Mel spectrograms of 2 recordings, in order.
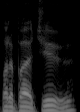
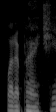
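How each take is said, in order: First: "What about you" with an affected English swing on "you"; "What about you" ending in a put-on English lilt; wrong rising ending. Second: "What about you" lifting on "you" the local way; plain local question, going up at "you"; acceptable rising ending. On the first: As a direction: demonstrate the no-good lift on "you". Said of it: "You see, that's no good". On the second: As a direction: ask it with a Northern Irish rise on "you". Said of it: "Let's try the two together". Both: Shown as a demonstration.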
